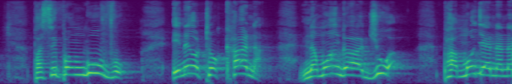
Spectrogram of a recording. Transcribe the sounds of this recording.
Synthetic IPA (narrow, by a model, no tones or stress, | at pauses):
pasipɔŋɡuvuinajɔtɔkʰana̰namwaŋɡawaʄuapamɔʄanana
